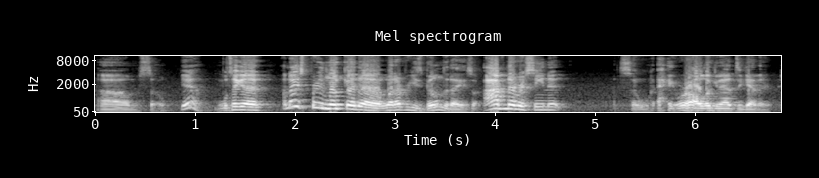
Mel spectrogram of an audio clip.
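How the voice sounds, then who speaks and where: A man's voice: fairly high pitch, huge pitch swings, quick pace. A man with a congested, nasal voice from being under the weather, chatting casually to viewers as he hosts a reaction video. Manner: colloquial, chatty, addressing viewers as y'all. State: under the weather with a cold, wearing a nose strip.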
